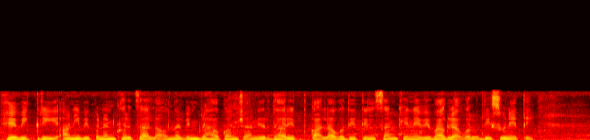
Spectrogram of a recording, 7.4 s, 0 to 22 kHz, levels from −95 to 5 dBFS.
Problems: constant background noise, background conversations at intervals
